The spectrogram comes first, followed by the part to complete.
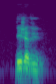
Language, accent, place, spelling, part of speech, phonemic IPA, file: French, France, Lyon, déjà-vu, noun, /de.ʒa.vy/, LL-Q150 (fra)-déjà-vu.wav
- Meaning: déjà vu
